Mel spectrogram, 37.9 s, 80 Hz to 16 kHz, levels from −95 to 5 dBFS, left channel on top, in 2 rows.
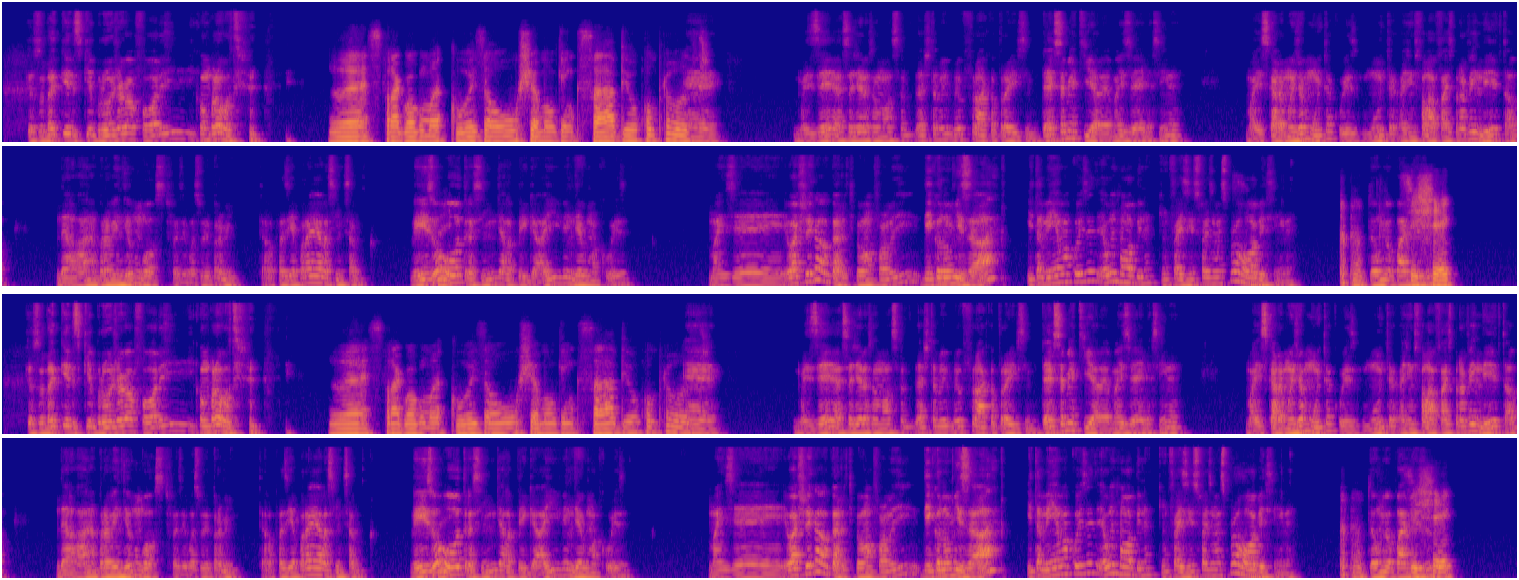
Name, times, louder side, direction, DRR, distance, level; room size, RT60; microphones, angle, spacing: voice 1, 0.3-3.2 8.5-8.9 9.9-14.7 15.5-19.0 19.6-21.9 22.2-23.4 24.0-26.8 27.8-31.4 31.7-35.1 36.0-36.8, right 1 dB, 75° right, 1.3 m, -35 dB
voice 2, 4.1-8.6 24.4-24.5 34.5-34.6 35.8-35.9 36.5-37.0, left 3 dB, 65° left, 0.5 m, -29 dB
4.9 x 2.0 x 3.0 m
head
